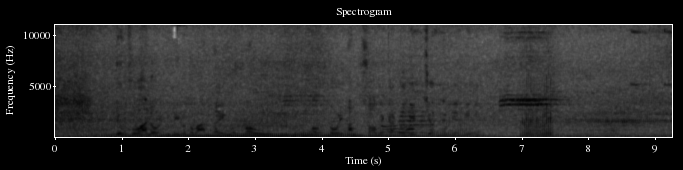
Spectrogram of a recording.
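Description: Motorbikes hum past on a street.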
